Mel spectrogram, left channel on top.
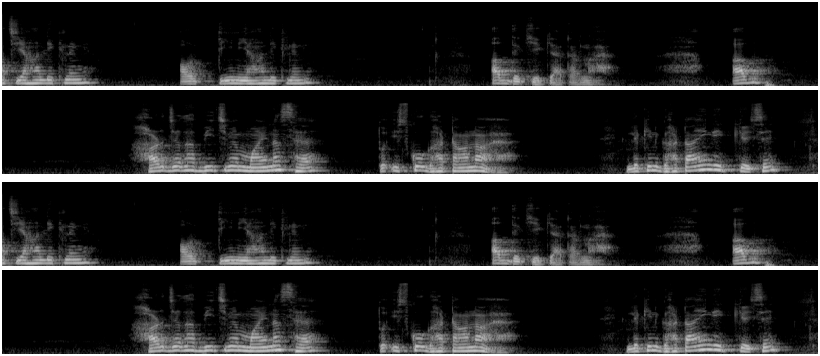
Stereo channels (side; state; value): both; identical; correlation 1.00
